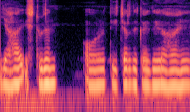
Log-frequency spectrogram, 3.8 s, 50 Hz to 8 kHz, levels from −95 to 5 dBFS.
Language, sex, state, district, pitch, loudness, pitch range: Hindi, female, Arunachal Pradesh, Lower Dibang Valley, 175 Hz, -14 LUFS, 170-180 Hz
